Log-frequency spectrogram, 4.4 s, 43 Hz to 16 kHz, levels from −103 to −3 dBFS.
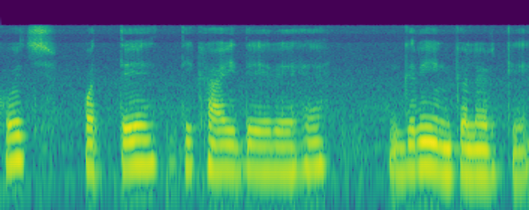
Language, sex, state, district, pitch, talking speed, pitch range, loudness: Hindi, male, Himachal Pradesh, Shimla, 135 Hz, 120 wpm, 125-145 Hz, -16 LUFS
